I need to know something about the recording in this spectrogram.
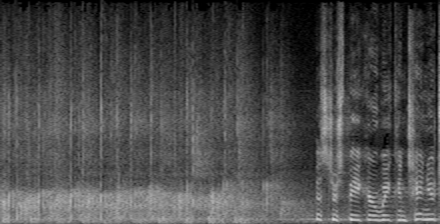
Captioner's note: applause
